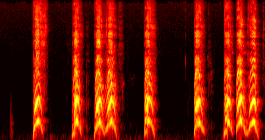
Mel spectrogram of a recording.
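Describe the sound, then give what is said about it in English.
A dog barks nine times in an uneven rhythm, single sharp barks at first, then a quick double and a final rapid triple. Each bark is loud and clear against silence. “Then there was a series of barks.”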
